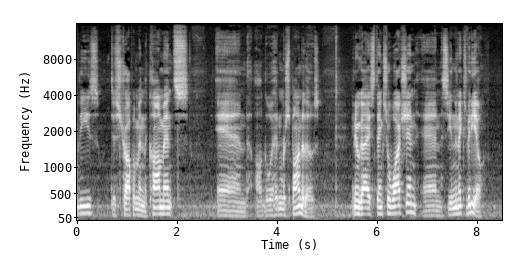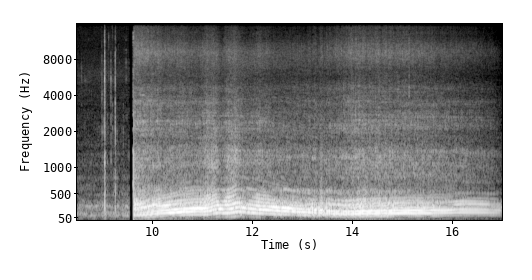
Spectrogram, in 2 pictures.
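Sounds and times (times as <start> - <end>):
car engine revving: 9.6 - 17.0.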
